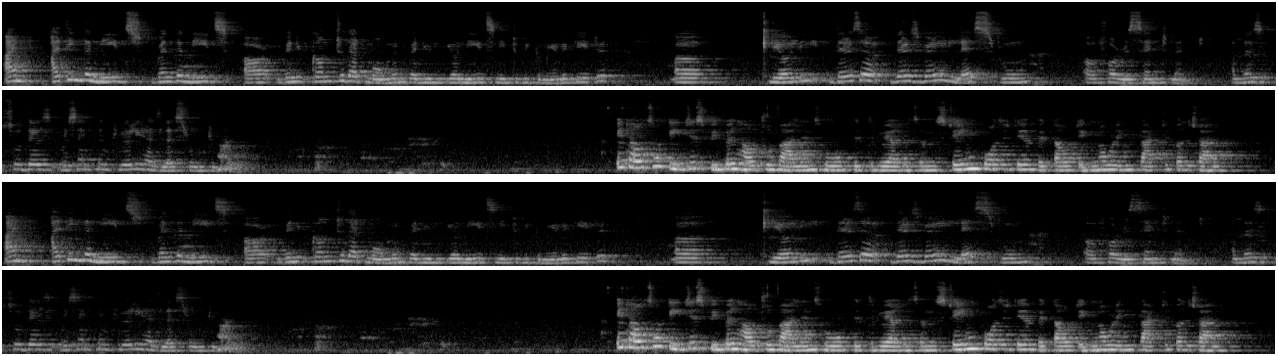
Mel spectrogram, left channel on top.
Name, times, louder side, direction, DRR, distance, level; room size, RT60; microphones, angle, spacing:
voice 1, 0.0-6.1 6.7-7.0 7.6-10.3 10.8-11.9 12.3-15.2, left 1 dB, 30° left, 4 dB, 1.6 m, -30 dB
voice 2, 18.9-24.9, equal, 10° right, 5 dB, 1.2 m, -21 dB
21.5 x 20.0 x 3.3 m, 0.93 s
head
